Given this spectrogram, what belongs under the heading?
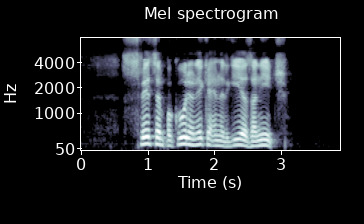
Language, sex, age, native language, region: Slovenian, male, 50-59, Slovenian, Drava region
